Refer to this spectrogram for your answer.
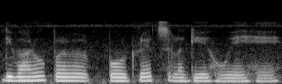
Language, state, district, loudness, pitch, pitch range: Hindi, Arunachal Pradesh, Lower Dibang Valley, -15 LUFS, 165 Hz, 155-175 Hz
